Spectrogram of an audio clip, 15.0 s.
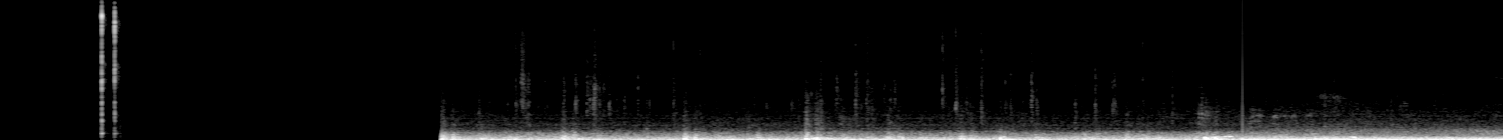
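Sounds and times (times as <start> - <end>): train rumble: 4.4 - 15.0.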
